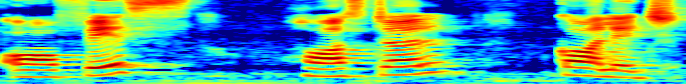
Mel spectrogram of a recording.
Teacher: विदेश भाषाओं के शब्दों का आमान हिंदी भाषा में अपने साथ अ ध्वनि को लेकर आया है। इसका उच्चारण आ और ओ ध्वनि को मध्यवर्ती है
